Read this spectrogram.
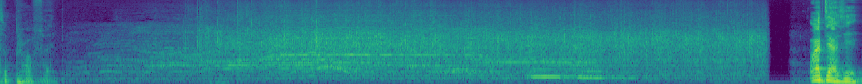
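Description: A crowd laughs and cheers.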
